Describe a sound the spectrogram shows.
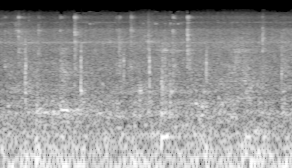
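An escalator hums and rumbles steadily.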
